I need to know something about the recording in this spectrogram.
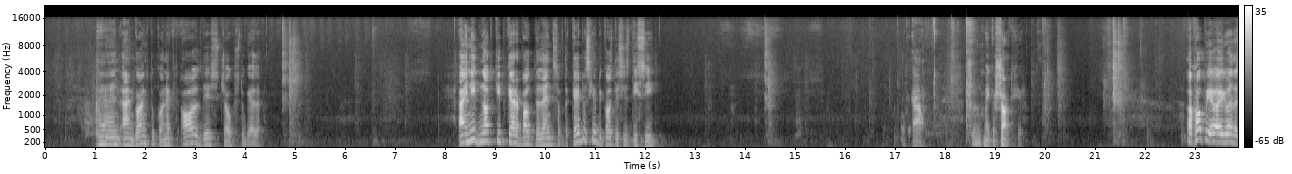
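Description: An elderly man speaks calmly, explaining in pauses.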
